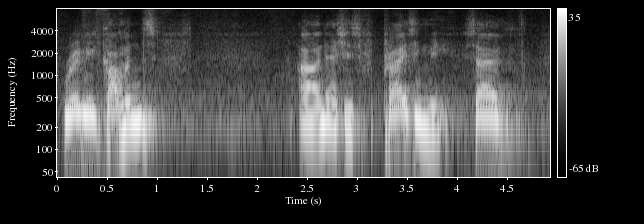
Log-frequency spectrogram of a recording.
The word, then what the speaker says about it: Rumi Komonz: So Rumi Komonz, pronounced Rumi Komonz.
